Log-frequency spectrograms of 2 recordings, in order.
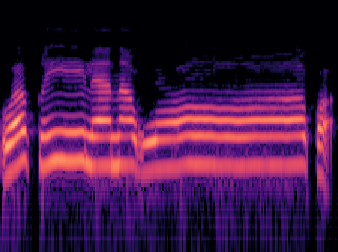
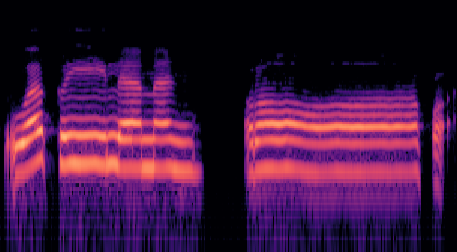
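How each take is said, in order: First: Slow recitation, نون of من merged into راق; Shu'ba's reading with idgham. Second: Slow recitation, brief silent stop after من before راق; Hafs's reading with sakt. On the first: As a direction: recite من راق as one with merging. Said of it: "يقرأ بالإدغام بدون سكت". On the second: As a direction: stop on من without breath, then راق. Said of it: "بالسكت". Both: Shown as a demonstration.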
